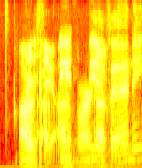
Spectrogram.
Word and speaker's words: Arverni: How do you pronounce that? The Arverni. Arverni.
